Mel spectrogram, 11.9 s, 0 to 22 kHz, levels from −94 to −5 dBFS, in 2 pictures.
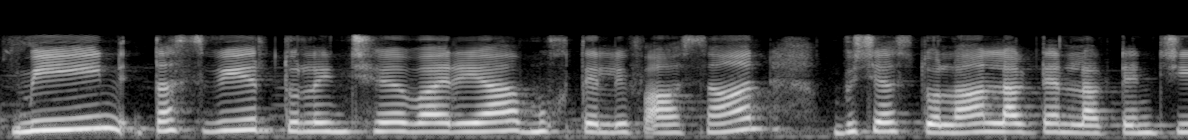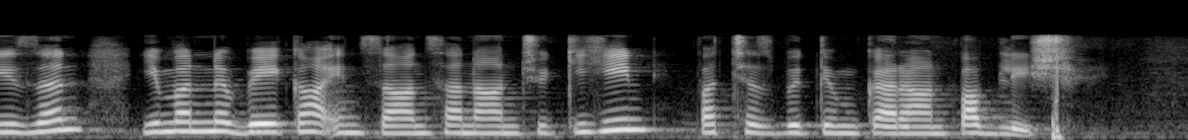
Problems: none marked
